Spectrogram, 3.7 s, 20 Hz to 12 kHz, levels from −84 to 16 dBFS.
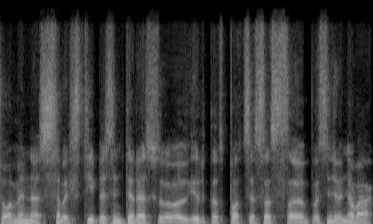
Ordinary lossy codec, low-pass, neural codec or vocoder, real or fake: Opus, 64 kbps; 10.8 kHz; codec, 16 kHz in and 24 kHz out, 0.8 kbps, FocalCodec, streaming, 65536 codes; fake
